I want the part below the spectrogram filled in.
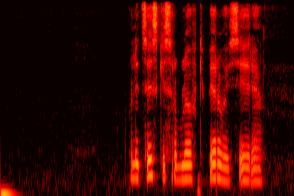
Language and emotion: Russian, neutral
